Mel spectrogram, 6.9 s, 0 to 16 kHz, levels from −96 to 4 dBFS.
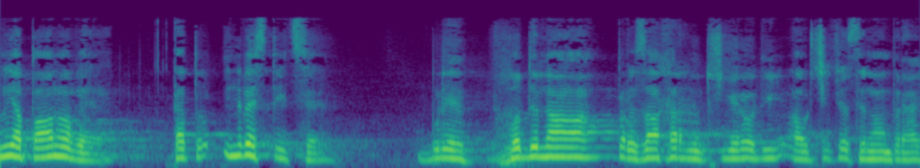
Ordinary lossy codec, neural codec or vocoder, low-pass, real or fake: MP3, 48 kbps; codec, 32 kHz, 1.9 kbps, SNAC; 14.4 kHz; fake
